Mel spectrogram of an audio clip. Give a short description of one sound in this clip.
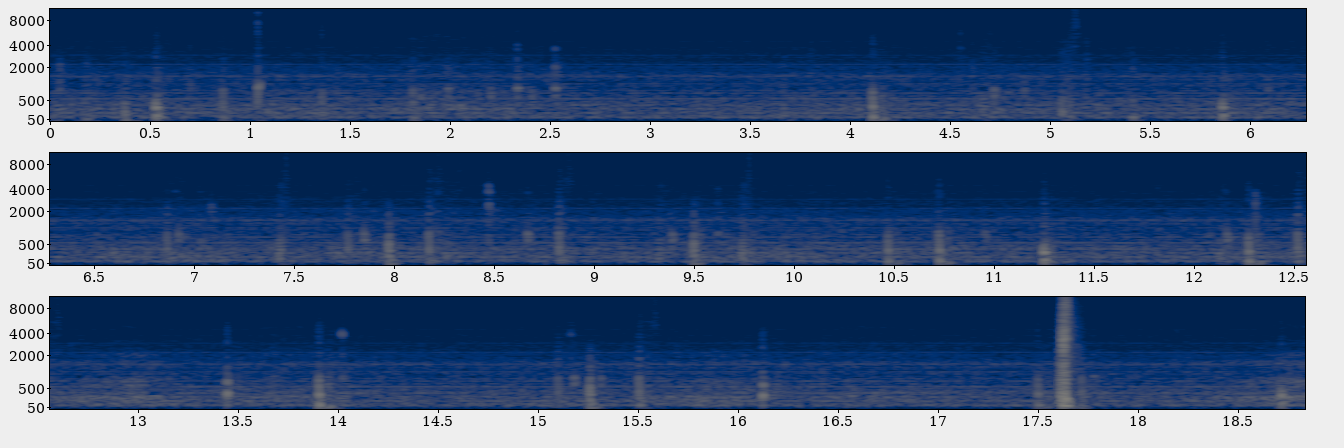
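Stone blocks are placed one after another with short, dull clicks.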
